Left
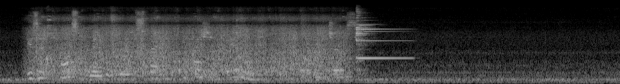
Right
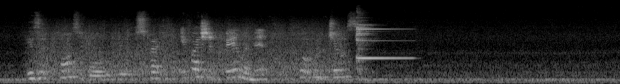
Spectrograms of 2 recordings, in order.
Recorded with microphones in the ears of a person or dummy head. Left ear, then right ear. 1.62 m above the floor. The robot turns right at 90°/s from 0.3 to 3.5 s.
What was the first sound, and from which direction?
A woman speaking, 55° left.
